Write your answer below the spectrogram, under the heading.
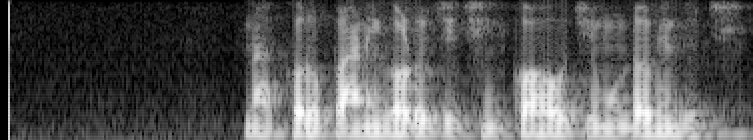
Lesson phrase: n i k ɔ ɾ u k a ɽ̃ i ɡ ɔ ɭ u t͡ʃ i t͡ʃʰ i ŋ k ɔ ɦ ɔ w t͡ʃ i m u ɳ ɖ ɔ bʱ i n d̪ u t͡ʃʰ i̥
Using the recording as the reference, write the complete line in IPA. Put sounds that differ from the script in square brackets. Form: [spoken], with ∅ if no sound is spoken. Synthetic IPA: n [a] k ɔ ɾ u [p] a ɽ̃ i ɡ ɔ [ɽ] u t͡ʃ i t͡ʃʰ i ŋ k ɔ ɦ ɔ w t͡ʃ i m u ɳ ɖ ɔ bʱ i n d̪ u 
